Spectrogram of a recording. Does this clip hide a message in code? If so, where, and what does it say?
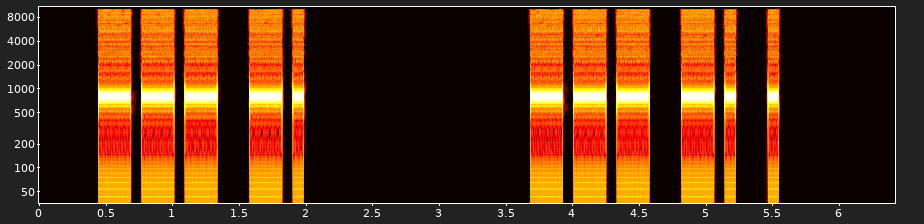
Yes: Morse code from 0.4 to 5.5 s, heard as a keyed tone, about 15 wpm, 800 Hz. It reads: ON ONE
